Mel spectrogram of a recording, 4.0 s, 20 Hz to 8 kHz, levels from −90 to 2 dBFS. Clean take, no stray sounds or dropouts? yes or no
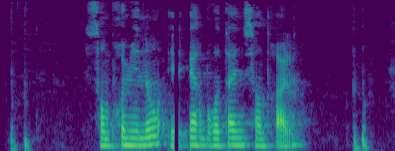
no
